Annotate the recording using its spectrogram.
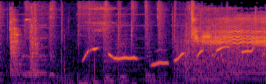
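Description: A short whistled tune over light background music. It starts about a second in and moves in sliding, rising notes.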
